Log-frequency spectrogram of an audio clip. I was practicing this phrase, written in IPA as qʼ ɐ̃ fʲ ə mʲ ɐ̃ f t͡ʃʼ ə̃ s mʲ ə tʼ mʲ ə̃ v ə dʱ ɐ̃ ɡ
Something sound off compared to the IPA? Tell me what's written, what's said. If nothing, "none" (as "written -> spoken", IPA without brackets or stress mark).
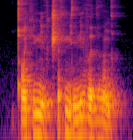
tʼ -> d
